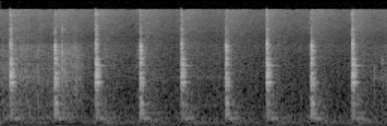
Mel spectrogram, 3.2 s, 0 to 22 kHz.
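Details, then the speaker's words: 1995 Cadillac Fleetwood turn signal, during a socket repair after the blink rate varied: crisp, evenly spaced flasher clicks at about 85 per minute, the normal rate. "now it's kind of fast this is how it's supposed to sound like"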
